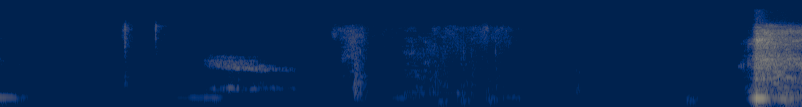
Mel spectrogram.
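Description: Mostly quiet, with a few faint clicks and brief murmurs, then two loud, sudden knocks close together near the end.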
